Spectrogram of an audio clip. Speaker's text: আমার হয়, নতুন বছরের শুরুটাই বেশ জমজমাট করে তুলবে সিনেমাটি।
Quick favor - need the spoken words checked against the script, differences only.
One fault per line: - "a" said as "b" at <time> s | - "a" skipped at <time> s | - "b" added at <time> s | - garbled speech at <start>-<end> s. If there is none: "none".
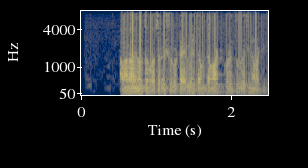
none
